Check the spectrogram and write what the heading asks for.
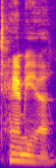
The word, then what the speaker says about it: Tamiya: it's pronounced yeah and tamiya is the way it's pronounced that's correct nobody says that anyway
